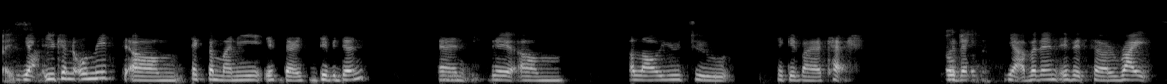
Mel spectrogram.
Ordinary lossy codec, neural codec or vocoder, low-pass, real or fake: none; none; none; real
